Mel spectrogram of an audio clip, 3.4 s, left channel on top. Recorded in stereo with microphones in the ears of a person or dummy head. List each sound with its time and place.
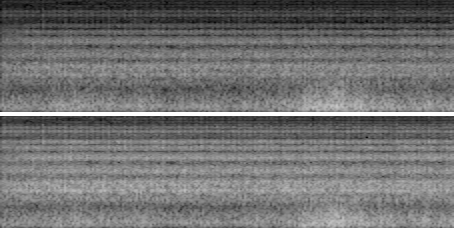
0.0 s an engine running: 35° right (ahead or behind)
